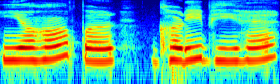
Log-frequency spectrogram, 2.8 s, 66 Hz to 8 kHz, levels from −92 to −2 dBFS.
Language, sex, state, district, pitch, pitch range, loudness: Hindi, female, Uttar Pradesh, Saharanpur, 260 Hz, 255-275 Hz, -13 LUFS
